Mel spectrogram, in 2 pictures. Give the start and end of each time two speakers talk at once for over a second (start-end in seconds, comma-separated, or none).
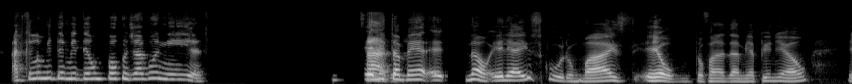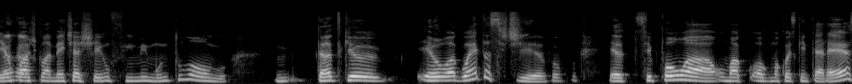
none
